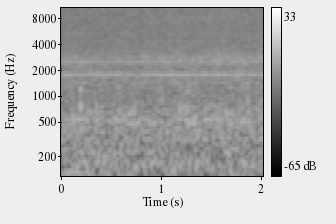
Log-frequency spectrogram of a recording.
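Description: Steady background noise, a low rumble under a hiss, with no distinct events.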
